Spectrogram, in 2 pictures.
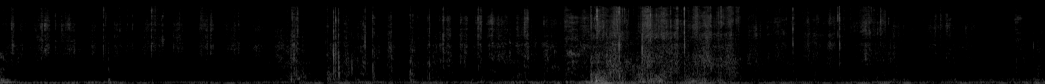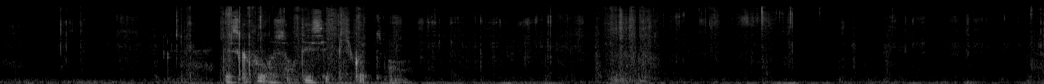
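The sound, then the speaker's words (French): Crisp rustling of summer forest leaves, crinkling in irregular bursts that swell and fade, with soft whispered speech in between. “Est-ce que vous voulez entendre les feuilles de la forêt, la forêt l'été, pas en automne?”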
